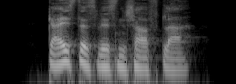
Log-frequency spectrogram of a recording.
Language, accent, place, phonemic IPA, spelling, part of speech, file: German, Germany, Berlin, /ˈɡaɪ̯stəsˌvɪsn̩ʃaftlɐ/, Geisteswissenschaftler, noun, De-Geisteswissenschaftler.ogg
- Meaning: humanities scholar, liberal arts scholar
